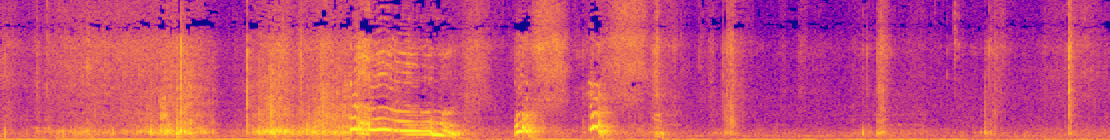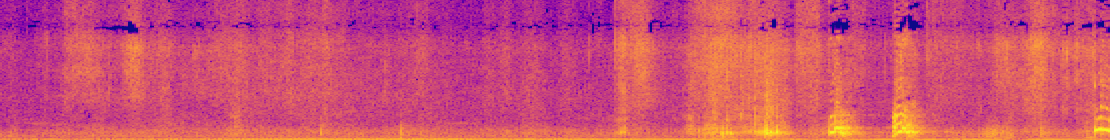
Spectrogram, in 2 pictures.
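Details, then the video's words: Female Alaskan Malamute loudly objecting to snow being shovelled on a December night after fresh snowfall, recorded by mobile phone: wavering, wobbling howl-like moans and short barking bursts early on, a quiet stretch, then more choppy vocal outbursts. "Alaskan Malamute fiercely objects to snow shoveling"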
